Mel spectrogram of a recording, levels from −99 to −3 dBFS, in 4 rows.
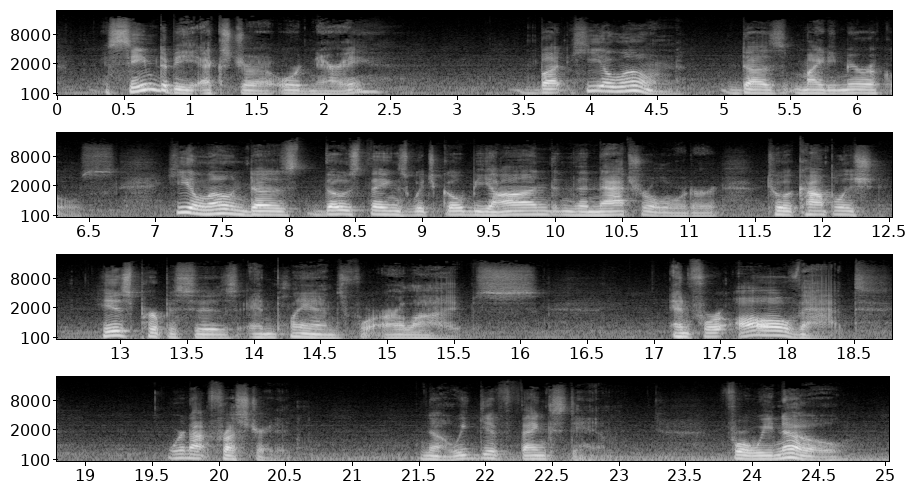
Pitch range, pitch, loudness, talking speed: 95-130 Hz, 115 Hz, -21 LUFS, 110 wpm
